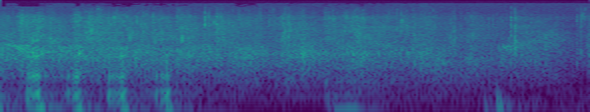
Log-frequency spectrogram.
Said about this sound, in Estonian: Teeme Jeesusel üks vägev aplaus täna hommikul.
